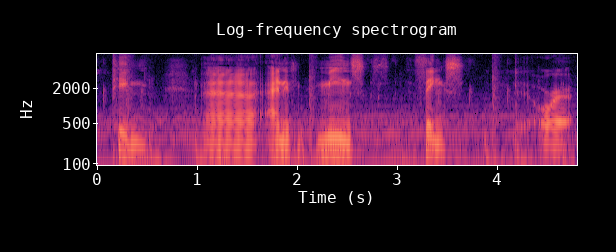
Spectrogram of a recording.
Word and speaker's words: ting: about the ting ting the way you pronounce that in Swedish is ting and it means things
